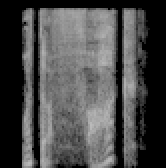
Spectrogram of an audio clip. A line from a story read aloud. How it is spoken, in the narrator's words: gasped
